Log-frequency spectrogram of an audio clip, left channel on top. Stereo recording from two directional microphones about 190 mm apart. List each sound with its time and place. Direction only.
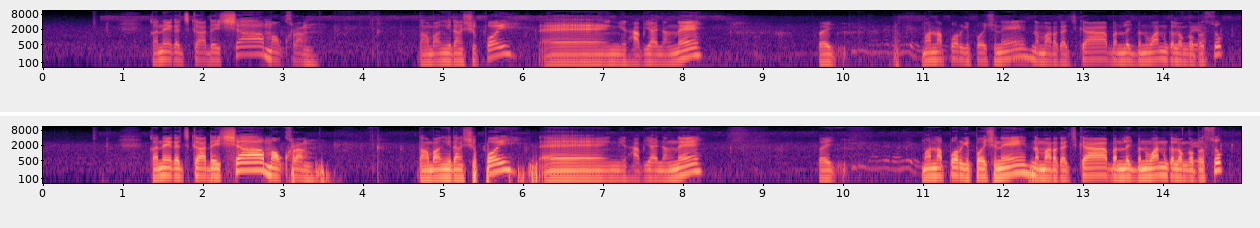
0.9 s speech: 50° right (ahead or behind)
7.2 s speech: 15° right (ahead or behind)
11.0 s speech: 50° right (ahead or behind)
